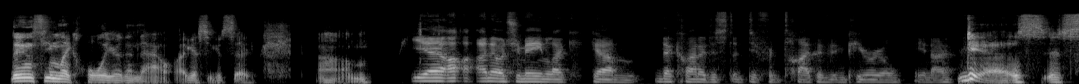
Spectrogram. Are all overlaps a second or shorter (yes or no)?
yes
